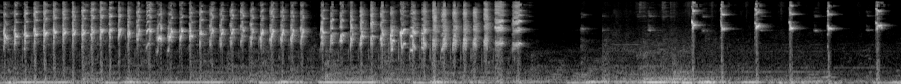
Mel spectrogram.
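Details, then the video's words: Lovebird ngekek chatter as a dense, rapid stream of harsh high notes for about five seconds, then stops, followed by scattered separate sharp chirps against a low hum. "Suara Love bird Bikin Emosi Lawan ngetik lanjut ngekek"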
